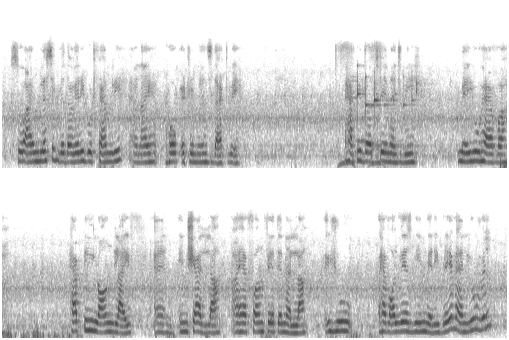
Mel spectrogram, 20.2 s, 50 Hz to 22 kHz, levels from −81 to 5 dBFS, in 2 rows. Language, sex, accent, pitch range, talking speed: English, female, Indian, 185-220 Hz, 130 wpm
